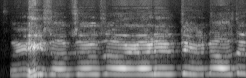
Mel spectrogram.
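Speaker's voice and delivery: high, slow, whimpering mock sob; mock crying plea. Fired man crying to the boss on the phone, high slow mock sob. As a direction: imitate a man begging through tears. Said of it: "like, crying, crying on the phone".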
